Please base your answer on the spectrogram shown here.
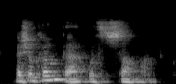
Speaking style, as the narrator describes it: cried the invisible woman

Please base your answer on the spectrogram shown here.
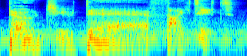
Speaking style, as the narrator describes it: his reflection hissed

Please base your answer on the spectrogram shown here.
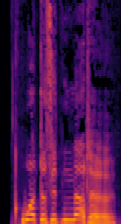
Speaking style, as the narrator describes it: Bergson yelled

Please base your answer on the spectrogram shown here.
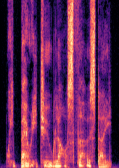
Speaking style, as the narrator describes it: I whispered

